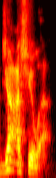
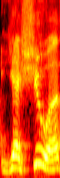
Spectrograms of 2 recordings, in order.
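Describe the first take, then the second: First: The name begins with a J sound. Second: The name begins with a Y sound. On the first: "and then you have Joshua" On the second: "silent J"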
